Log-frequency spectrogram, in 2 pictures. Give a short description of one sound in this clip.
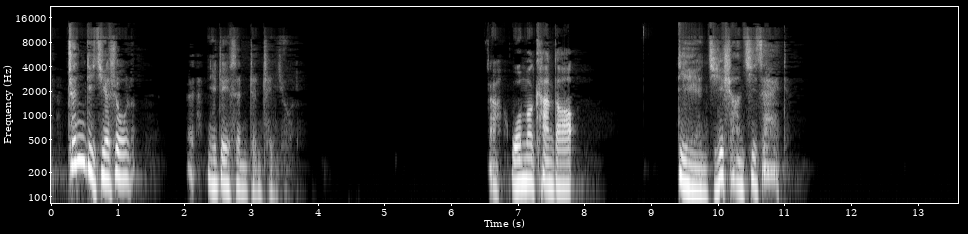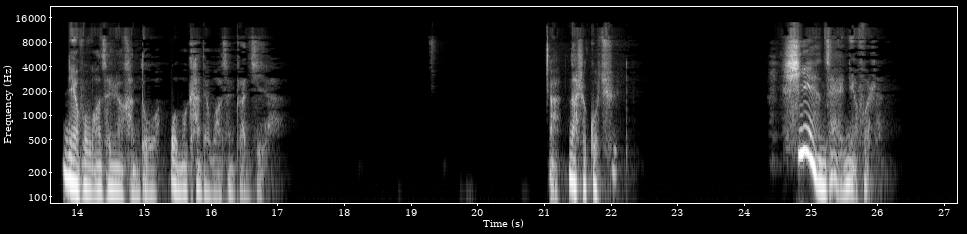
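An elderly man speaks calmly into a microphone, in short phrases with long pauses.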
